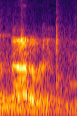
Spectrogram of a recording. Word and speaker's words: Madarang: Will Officer Madarang. Okay, before I read this, Madarang or Madarang? Madarang.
